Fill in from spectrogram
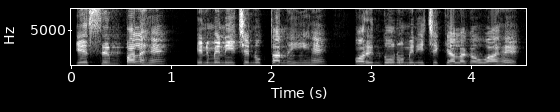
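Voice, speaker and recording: A man's voice: very high voice, little pitch movement, normal speed, pushed and bright, clean tone, no room sound, clean studio sound. A man teaching pronunciation in class, drilling sounds aloud and asking students to repeat. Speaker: Hindi teacher.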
